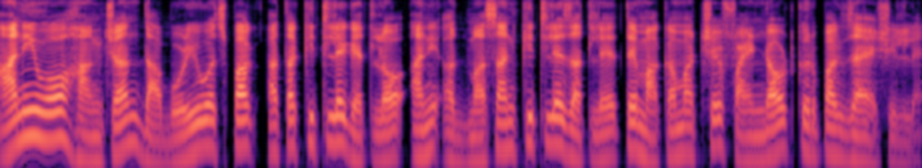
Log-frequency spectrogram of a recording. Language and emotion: Goan Konkani, neutral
